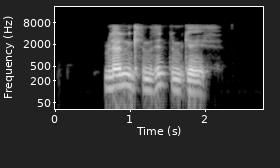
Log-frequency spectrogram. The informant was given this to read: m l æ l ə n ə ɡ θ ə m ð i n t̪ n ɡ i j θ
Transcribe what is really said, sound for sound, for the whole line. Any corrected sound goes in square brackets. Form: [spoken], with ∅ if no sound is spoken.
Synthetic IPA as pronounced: m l æ l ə n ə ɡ θ ə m ð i n t̪ [m] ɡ [æ] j θ

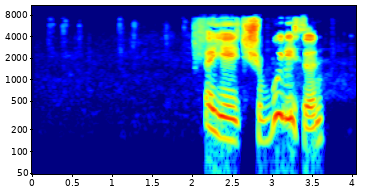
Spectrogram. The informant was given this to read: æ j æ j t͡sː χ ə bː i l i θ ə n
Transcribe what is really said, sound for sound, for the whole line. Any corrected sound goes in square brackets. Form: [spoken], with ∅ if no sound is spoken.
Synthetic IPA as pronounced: æ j æ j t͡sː [ʃ] ə bː i l i θ ə n

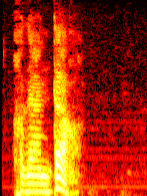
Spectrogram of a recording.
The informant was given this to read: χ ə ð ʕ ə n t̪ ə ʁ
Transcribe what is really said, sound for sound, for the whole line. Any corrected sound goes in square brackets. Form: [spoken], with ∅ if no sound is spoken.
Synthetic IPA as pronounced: χ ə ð ʕ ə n t̪ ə ʁ

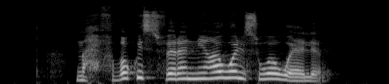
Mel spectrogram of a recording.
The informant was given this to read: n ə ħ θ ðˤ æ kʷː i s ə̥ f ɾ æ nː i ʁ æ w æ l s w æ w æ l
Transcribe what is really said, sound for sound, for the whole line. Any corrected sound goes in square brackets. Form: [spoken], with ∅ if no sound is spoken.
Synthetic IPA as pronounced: n ə ħ [f] ðˤ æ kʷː i s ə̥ f ɾ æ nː i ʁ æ w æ l s w æ w æ l

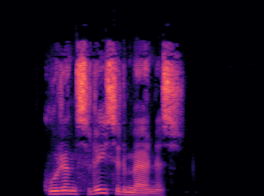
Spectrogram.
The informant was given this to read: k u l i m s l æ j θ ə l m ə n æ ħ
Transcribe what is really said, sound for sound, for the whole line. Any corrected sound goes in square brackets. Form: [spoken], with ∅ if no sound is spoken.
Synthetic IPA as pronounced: k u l [æ] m s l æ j [s] ə l m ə n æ [s]

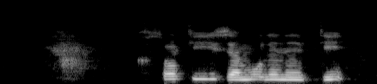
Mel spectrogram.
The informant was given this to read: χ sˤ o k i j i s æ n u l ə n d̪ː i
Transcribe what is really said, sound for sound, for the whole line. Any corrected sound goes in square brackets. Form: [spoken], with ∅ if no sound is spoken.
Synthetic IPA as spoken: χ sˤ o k i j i [z] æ [m] u l ə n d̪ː i

